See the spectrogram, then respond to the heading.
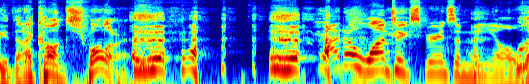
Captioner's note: laughing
